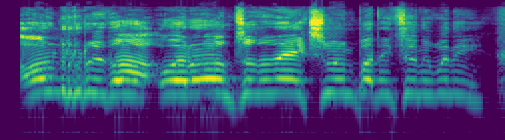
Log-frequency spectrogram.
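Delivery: very high, loud comic yell; goofy high-pitched holler; mock shouting. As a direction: belt out the transition in a silly high voice. Sudden shouted comic sign-off between comments.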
